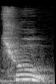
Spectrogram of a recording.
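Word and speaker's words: 去: इसी तरह हमारे पास एक वर्ड है छू, क्यू यू, छू, चाइनीज के अंदर हम क्यू को छे के तौर पर प्रोनाउंस करते हैं, ठीक है, इसकी प्रोनाउंसिएशन क्या है, छे, तो ये क्या बन गया, छू, जैसे हमने देखा था सात के लिए हम क्या बोलते थे, छी, इसी तरह छू, छू मतलब टू गो,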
